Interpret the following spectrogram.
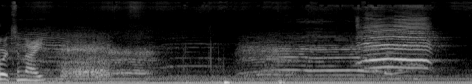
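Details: Suffolk lambs in a barn at Ewetopia Farms, mixed into one group after a gate was left open; several drawn-out, quavering bleats, the last one higher and louder, over a constant low mechanical hum.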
